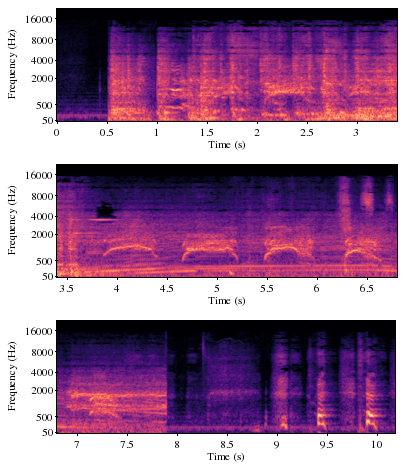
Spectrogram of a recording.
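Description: A man screams in frantic, repeated bursts as he is thrown from a car and Bumblebee transforms and grabs him, over loud crashing, banging and mechanical roar, all intense, before the chaos cuts off abruptly into quieter scattered noises.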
